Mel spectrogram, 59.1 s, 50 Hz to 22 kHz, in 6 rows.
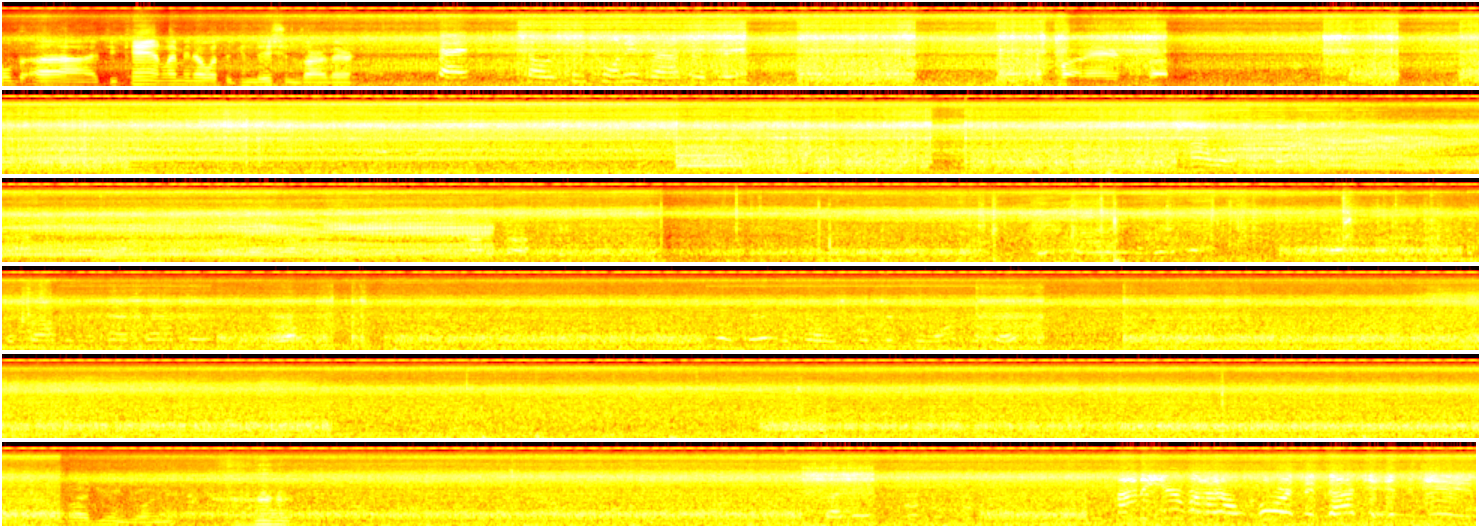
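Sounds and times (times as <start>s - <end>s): radio hiss: 0.0s - 59.0s
voices over two-way radio: 2.9s - 7.8s, 14.4s - 23.5s, 26.2s - 27.9s, 34.2s - 36.5s, 54.6s - 55.7s, 56.7s - 59.0s
radio clicks: 14.3s - 19.5s.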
